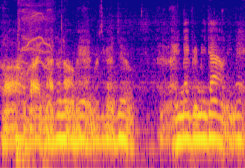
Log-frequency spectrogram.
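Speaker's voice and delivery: put-on, gravelly old man voice. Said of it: "with his grovelly voice".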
